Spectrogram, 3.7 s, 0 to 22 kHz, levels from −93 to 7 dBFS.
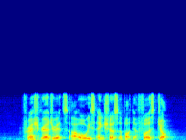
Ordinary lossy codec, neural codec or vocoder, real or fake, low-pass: none; vocoder, 24 kHz, 100 mel bands, Vocos; fake; 7.2 kHz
